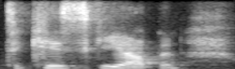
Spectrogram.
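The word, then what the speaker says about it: Tequisquiapan: Yeah, Tekiski Appen.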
